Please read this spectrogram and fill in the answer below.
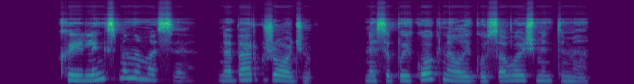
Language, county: Lithuanian, Kaunas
